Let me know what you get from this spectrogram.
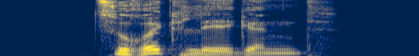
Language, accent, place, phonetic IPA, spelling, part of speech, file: German, Germany, Berlin, [t͡suˈʁʏkˌleːɡn̩t], zurücklegend, verb, De-zurücklegend.ogg
- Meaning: present participle of zurücklegen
